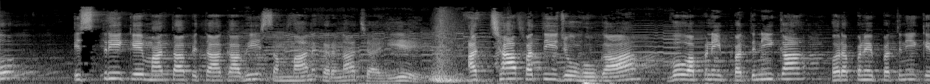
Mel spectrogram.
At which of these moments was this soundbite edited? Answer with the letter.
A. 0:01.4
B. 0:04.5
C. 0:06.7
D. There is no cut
B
